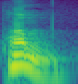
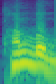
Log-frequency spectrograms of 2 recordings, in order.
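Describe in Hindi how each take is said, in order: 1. अंतिम b ध्वनि मौन है। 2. अंतिम b ध्वनि उच्चारित होती है। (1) "और ये है थम" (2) "इसको लोग थंब बोल देते हैं"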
